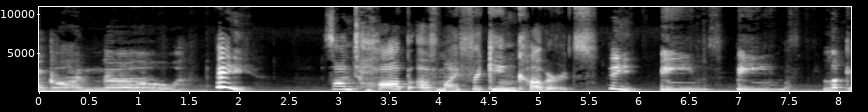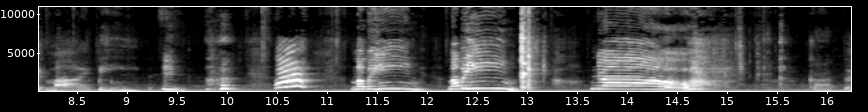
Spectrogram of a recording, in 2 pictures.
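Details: Adult woman speaking; Tourette syndrome vocal tics.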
